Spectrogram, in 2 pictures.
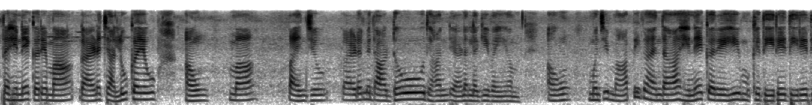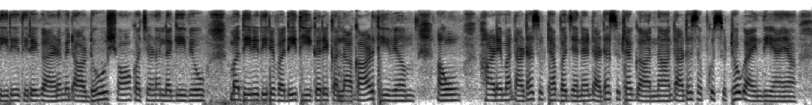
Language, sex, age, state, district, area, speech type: Sindhi, female, 30-45, Rajasthan, Ajmer, urban, spontaneous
